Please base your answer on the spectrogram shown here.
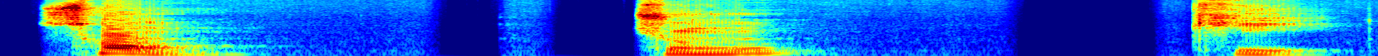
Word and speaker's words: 송중기: 송, 중, 기.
